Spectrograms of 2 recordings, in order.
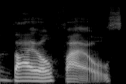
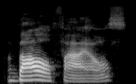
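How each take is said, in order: First: The first word is said with the 'i' sound. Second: The first word is said without the 'i' sound. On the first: The speaker calls it wrong. "I'm probably saying it wrong" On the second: The speaker calls it right. "Is it Val? And not say the I?"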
